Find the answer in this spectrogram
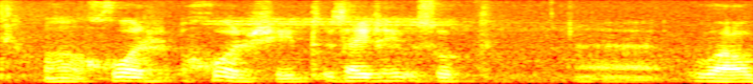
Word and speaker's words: خورشید: دیکھیے خے واو رے شین یہ دال، اس کا تلفظ دیا ہوا ہے خورشید، یہ ڈبلو واو کے لیے خورشید، یعنی واو اس وقت بولا جاتا تھا. اب اردو میں واو نہیں بولا جاتا ہے. اس کے دو تلفظ ہیں، خورشید بھی ہے اردو میں اور خورشید بھی ہے، دونوں ہی بولے جاتے ہیں.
